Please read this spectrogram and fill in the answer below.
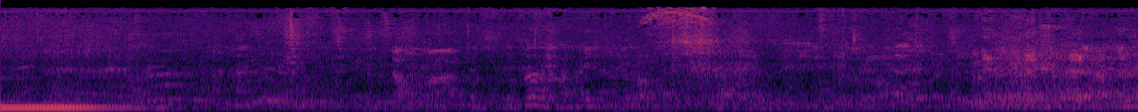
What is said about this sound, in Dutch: Ik hoor iemand eh, de naam van zijn vrouw roepen.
